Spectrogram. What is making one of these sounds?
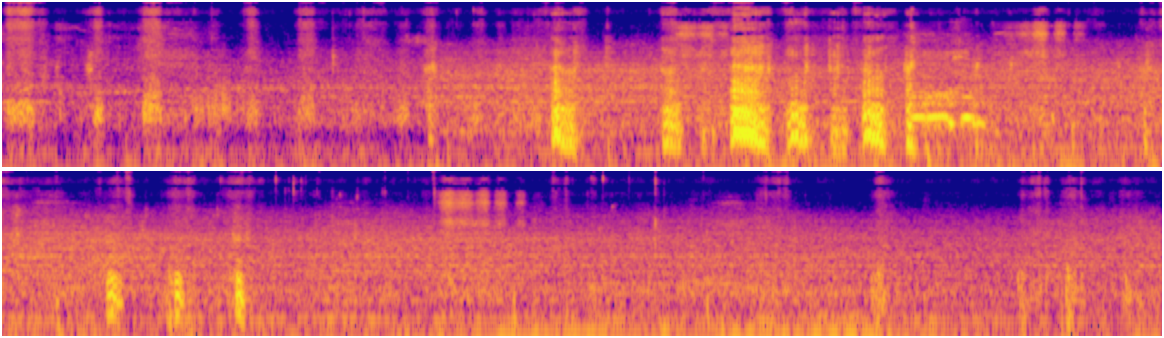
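A small dog sniffs and snuffles close by.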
